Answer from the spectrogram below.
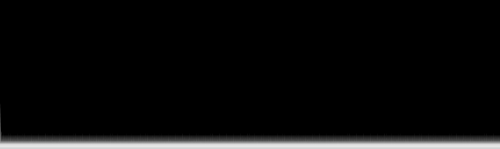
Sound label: Humm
